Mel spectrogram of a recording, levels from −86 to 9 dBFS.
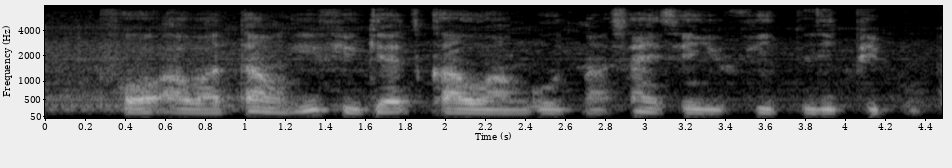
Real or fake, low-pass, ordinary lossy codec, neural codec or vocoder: real; none; none; none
